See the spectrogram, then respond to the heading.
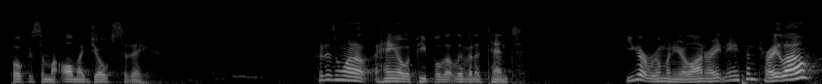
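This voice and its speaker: A man preaching a relaxed, conversational sermon, joking with his congregation and teasing people by name. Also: high voice, smooth. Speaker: pastor.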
